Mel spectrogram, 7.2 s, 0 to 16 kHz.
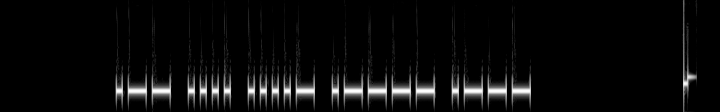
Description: Morse code, heard as a keyed tone, about 20 wpm, 700 Hz. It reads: WH41J
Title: Five Challenging Letter-Number Combinations 20wpm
